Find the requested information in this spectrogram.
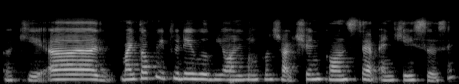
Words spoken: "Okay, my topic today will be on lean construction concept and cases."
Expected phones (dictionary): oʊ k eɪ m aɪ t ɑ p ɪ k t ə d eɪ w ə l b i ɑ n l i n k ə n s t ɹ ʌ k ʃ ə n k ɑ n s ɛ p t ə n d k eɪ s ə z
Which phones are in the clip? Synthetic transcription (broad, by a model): oʊ k eɪ m aɪ t ɑ p ɪ k t ə d eɪ w ə l b i ɑ n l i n k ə n s t ɹ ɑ k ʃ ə n k ɑ n s ɛ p ə n k eɪ s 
